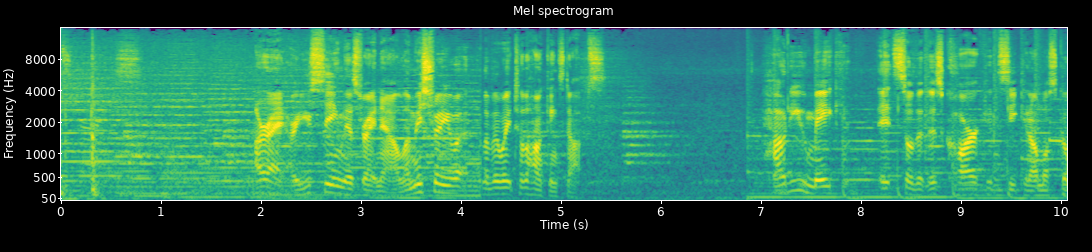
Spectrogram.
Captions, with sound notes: - That's nice. - Alright, are you seeing this right now? Let me show you what- (honking) Let me wait 'til the honking stops. How do you make it so that this car seat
